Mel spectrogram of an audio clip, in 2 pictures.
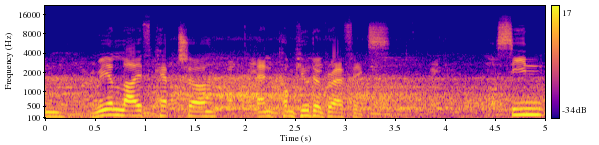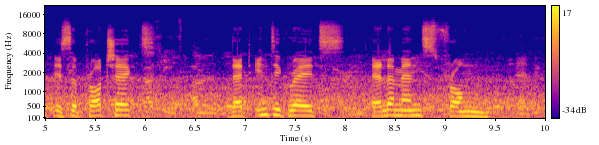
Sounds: speech

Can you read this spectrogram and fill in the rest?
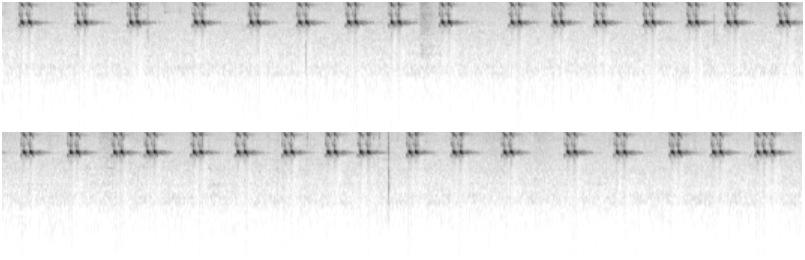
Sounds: cricket chirping

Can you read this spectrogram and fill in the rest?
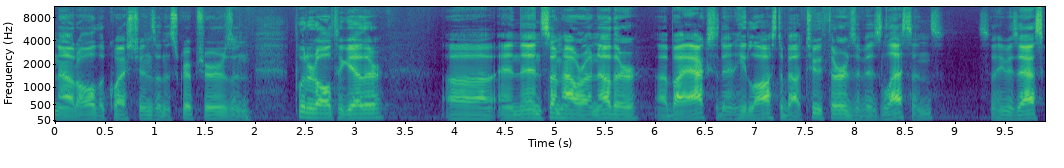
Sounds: speech

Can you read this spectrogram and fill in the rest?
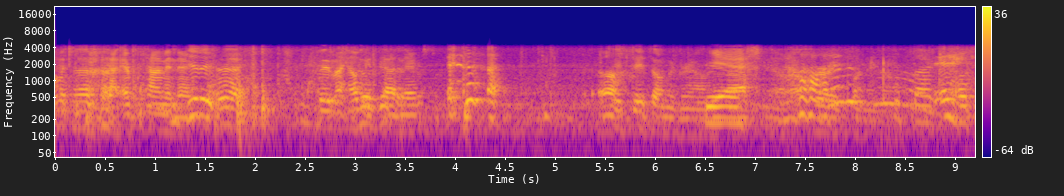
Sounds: speech

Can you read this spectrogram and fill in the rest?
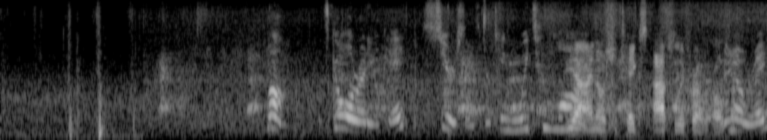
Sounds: speech
crackle

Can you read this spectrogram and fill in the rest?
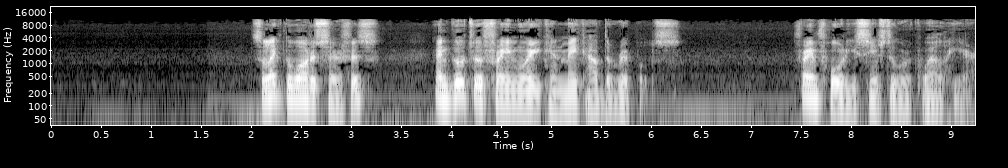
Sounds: speech

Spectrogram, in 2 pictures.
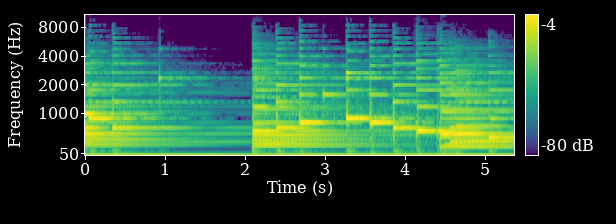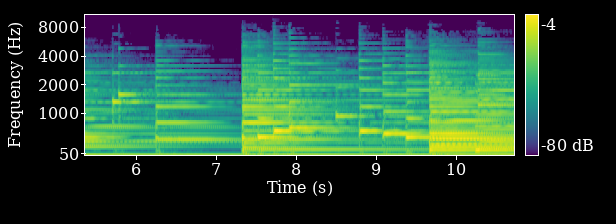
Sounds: music
musical instrument

